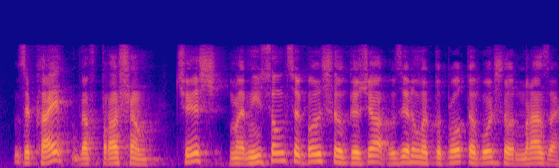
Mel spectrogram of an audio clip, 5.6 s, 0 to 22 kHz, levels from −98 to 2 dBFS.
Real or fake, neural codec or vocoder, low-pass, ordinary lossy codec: fake; codec, 16 kHz, 1 kbps, FunCodec, trained on LibriTTS, 50 frames a second; 7.2 kHz; none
